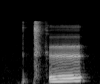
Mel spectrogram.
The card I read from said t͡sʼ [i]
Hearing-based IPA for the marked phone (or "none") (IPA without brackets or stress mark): ɨ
